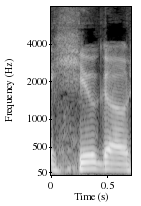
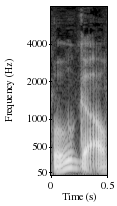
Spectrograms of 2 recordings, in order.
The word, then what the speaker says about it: Hugo: I say Hugo Chavez. I say good riddance. I'm gonna go with I'm gonna go Ugo. I'm not gonna pronounce that H. No. Nah. Ugo.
